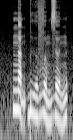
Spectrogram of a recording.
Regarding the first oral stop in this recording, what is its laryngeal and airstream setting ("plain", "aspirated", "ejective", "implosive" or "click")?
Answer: implosive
